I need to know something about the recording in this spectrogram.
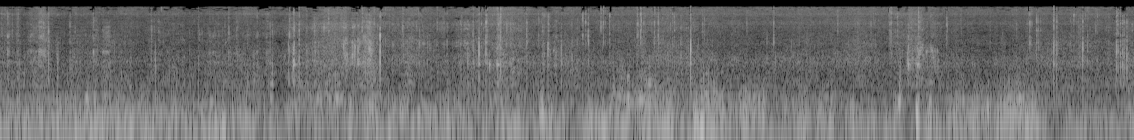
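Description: Skis hiss and swish through soft snow.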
